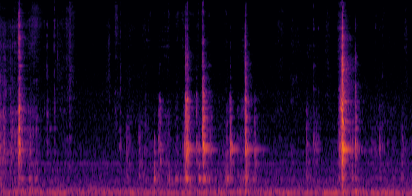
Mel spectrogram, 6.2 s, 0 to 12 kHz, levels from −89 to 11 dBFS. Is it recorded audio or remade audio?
recorded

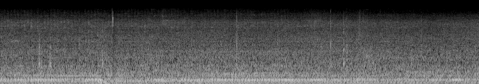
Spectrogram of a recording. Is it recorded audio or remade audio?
recorded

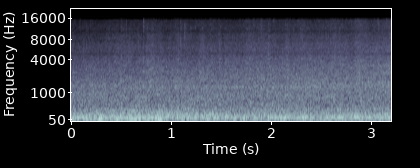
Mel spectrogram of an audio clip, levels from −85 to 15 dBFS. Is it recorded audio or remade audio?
remade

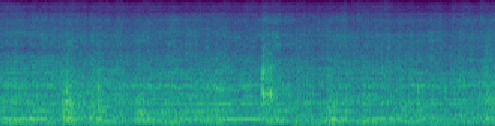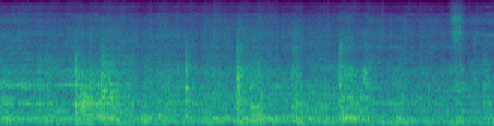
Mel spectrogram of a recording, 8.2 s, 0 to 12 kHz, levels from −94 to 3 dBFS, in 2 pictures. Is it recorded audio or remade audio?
remade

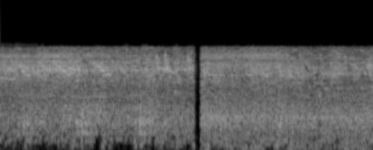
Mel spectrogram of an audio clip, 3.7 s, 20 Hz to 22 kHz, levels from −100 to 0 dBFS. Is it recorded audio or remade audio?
recorded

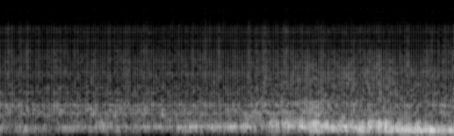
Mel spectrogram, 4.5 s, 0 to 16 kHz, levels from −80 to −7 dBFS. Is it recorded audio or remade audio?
remade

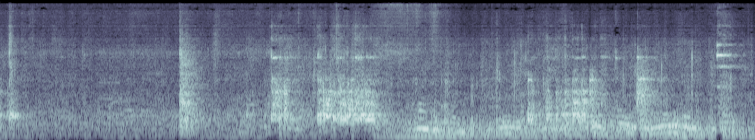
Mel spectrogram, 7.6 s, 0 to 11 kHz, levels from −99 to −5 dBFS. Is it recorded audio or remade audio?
remade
